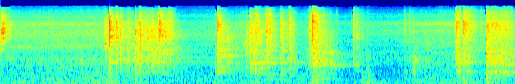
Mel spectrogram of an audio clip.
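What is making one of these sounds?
A metal baking tray clanks and rattles as it is handled.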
